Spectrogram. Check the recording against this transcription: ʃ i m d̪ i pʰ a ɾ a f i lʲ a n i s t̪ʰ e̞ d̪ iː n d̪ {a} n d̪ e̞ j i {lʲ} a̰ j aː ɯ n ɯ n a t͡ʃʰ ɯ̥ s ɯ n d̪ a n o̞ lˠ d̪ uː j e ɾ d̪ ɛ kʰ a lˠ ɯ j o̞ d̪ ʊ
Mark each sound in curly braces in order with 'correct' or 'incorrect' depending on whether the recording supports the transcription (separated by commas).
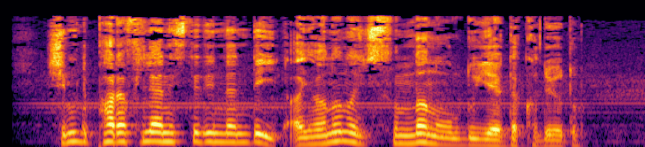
incorrect, correct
